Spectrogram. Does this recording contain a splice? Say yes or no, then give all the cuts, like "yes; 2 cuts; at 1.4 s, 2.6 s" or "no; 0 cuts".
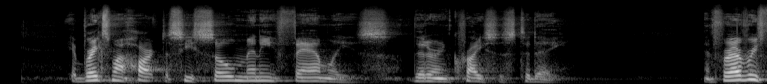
no; 0 cuts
